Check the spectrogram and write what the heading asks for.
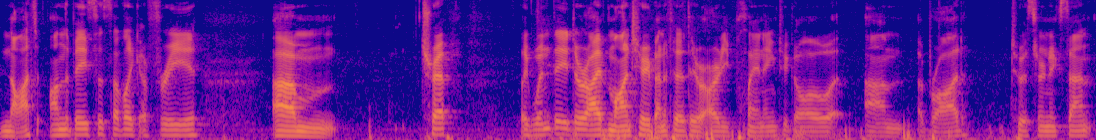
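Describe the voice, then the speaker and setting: A man's voice: on the low side, a bit bright, slight background noise. A student councillor asking a long, rambling question in a council meeting, restarting his phrases often.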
